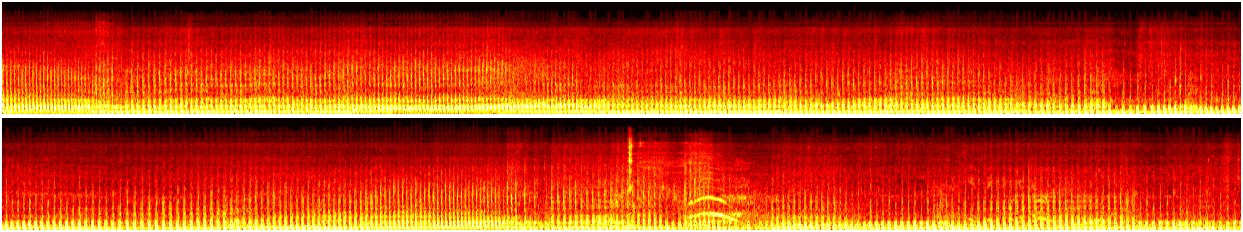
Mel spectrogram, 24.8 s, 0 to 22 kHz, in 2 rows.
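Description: Honda XR650L single-cylinder four-stroke dirt bike engine running under way on a trail ride, its revs rising and falling with the throttle. A short rising-and-falling squeal sounds about three quarters of the way through.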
